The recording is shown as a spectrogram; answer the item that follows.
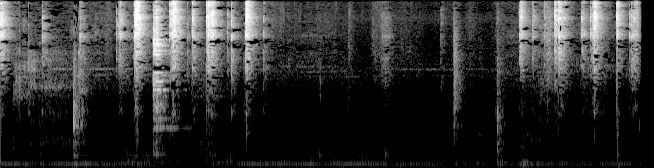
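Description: Wooden rolling pin working roti dough on a round marble rolling board, with a run of sharp clacks and knocks of wood on stone. The knocks come thickest in the first couple of seconds and again near the end, with a quieter stretch between.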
